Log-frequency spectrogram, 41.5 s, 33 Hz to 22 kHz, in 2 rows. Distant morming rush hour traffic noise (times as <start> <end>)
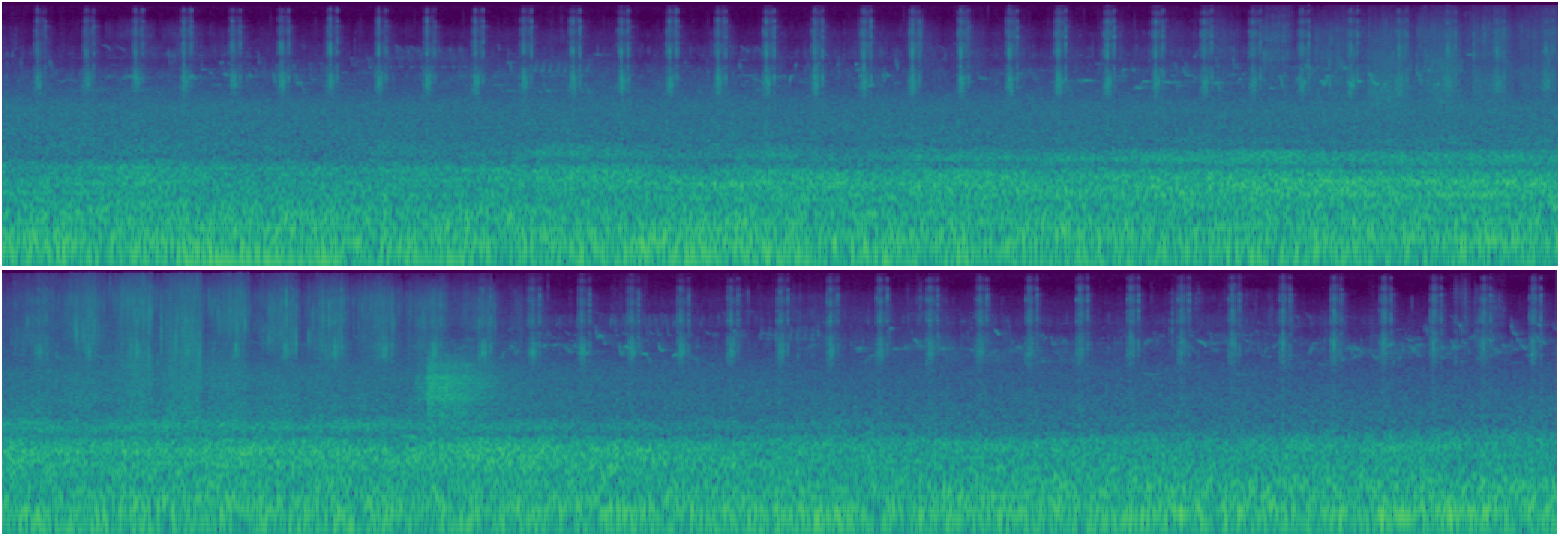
14.6 33.2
